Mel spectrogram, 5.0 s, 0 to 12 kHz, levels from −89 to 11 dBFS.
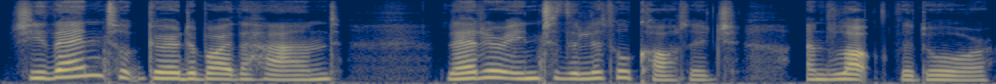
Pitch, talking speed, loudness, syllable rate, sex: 220 Hz, 205 wpm, -20 LUFS, 5.7 syllables/s, female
